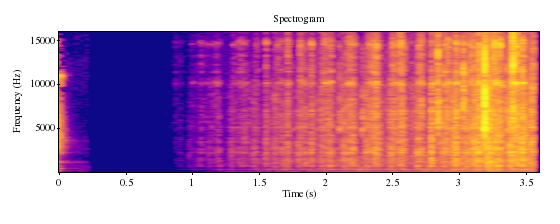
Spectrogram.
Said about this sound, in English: Wetzel returned to his sewing machine in the attic.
